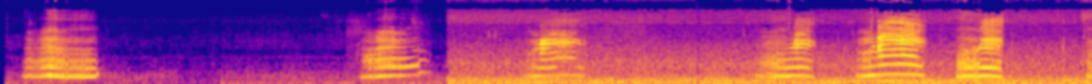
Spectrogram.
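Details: Domestic cat meowing indoors: a drawn-out harmonic meow, a shorter rising one, then a burst of several quick, chirpy meows in a row, over a steady background hiss.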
